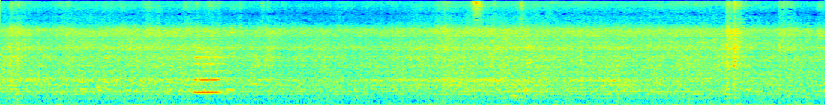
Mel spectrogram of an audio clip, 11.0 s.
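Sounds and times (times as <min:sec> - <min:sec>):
diesel train engine drone: 0:00.0 - 0:11.0.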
